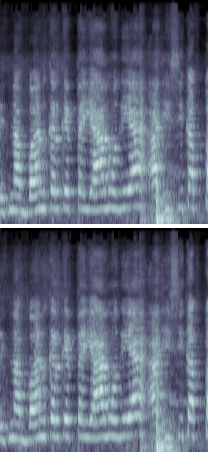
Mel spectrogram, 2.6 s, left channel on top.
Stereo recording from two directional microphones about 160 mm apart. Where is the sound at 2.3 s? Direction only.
35° right (ahead or behind).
